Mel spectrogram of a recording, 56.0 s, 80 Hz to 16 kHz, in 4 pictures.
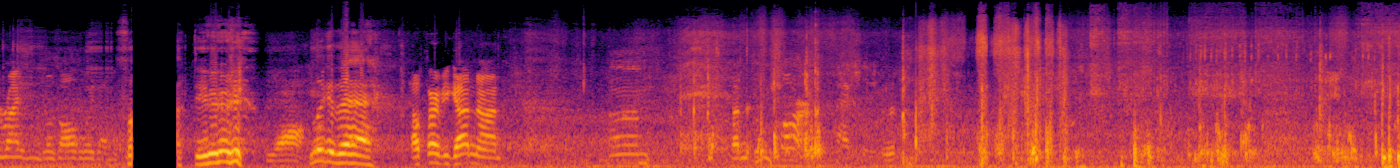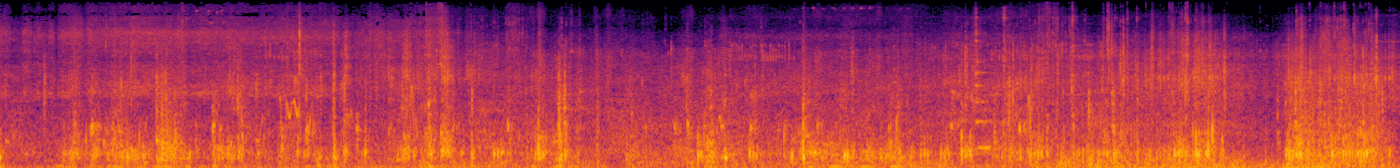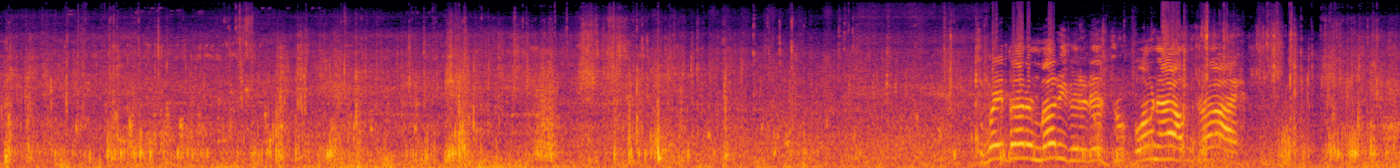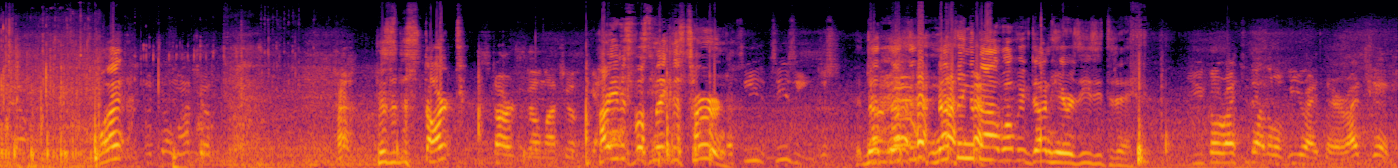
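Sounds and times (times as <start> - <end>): bike rattling: 6.2 - 55.9
bike tyres rolling over rock: 9.1 - 44.9.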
